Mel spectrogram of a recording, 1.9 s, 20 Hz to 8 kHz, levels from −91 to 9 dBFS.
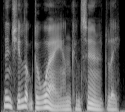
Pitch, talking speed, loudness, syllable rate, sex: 120 Hz, 160 wpm, -16 LUFS, 6.4 syllables/s, male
